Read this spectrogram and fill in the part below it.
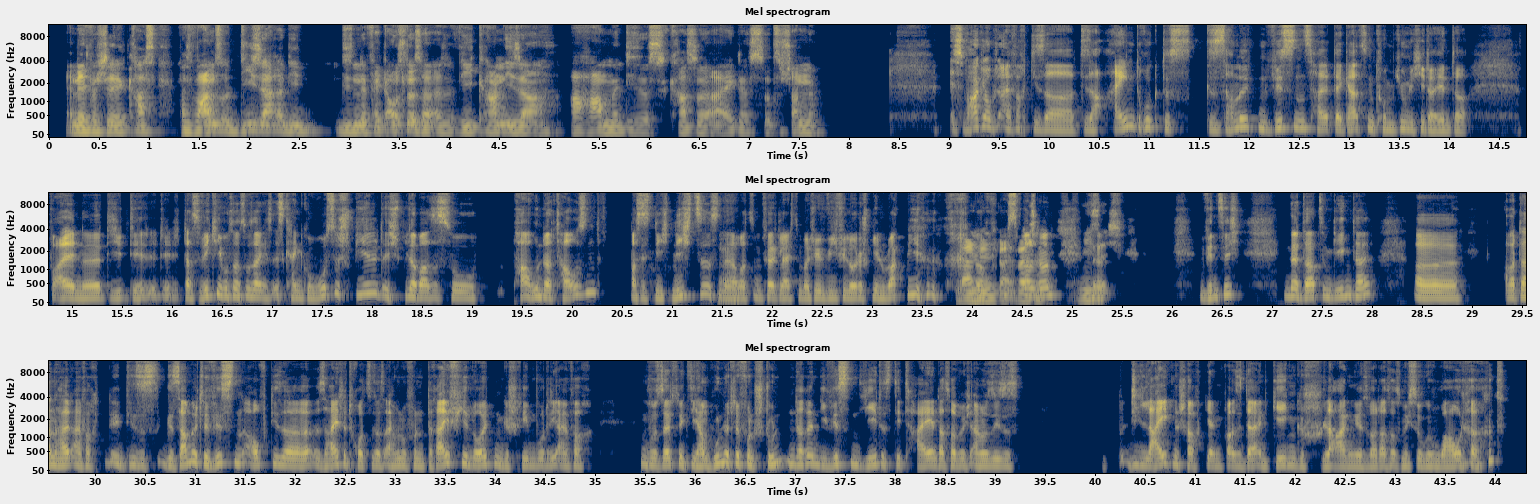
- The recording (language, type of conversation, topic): German, podcast, Was hat dich zuletzt beim Lernen richtig begeistert?
- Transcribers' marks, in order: chuckle; laughing while speaking: "gewowt hat"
